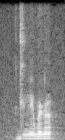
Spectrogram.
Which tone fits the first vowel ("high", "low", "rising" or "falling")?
low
